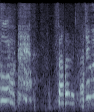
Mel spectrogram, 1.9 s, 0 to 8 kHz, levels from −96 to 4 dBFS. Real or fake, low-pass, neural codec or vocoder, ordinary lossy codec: fake; 7.2 kHz; codec, 24 kHz, 0.9 kbps, WavTokenizer, medium speech release version 1; MP3, 48 kbps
